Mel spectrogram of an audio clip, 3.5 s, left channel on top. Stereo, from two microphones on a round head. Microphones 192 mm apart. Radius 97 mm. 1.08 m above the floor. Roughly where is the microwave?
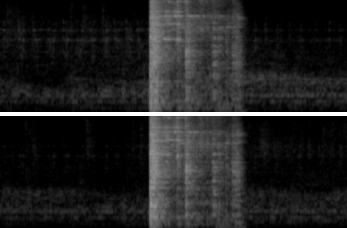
I don't hear a microwave.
